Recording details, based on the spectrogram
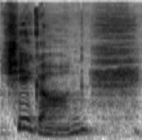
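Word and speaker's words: qigong: that Sher suggests is to practice something called chiong now Chiang is actually spelled Qi G NJ but it's pronounced Chiang in Chinese Chi means energy it's the energy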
